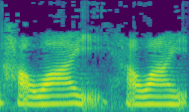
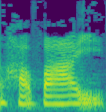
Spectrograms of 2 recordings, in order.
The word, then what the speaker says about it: Hawaii: In Hawaii，它有两种念法，当地人还会念成 Hawaii，就是 W 的声音会念成 V 的声音，Hawaii 或 Hawaii 都可以。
